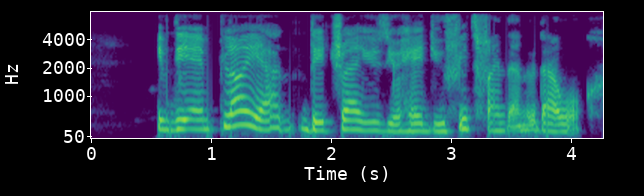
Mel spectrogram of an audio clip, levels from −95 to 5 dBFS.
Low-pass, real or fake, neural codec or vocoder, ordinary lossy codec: 7.2 kHz; real; none; none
